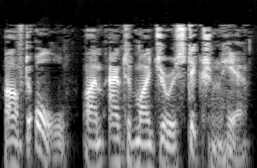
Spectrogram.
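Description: A man performs a middle-aged policeman husband in an audiobook. He is dutiful and understated, with a measured, husky delivery. The recording is dry and slightly dull. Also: medium pitch, very animated, fairly bright tone, no room sound. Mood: measured, mild. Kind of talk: audiobook character voice.

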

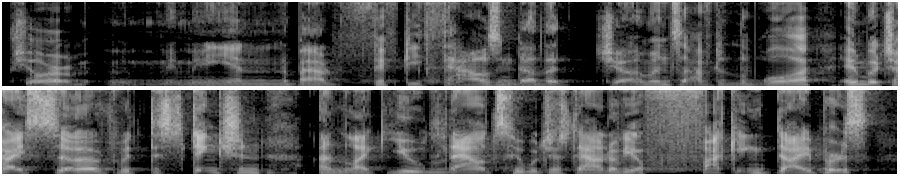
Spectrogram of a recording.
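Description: A man's voice: fairly high pitch, a little fast, creaky, hardly any pauses, a bit bright, no room sound, clean studio sound, pitched above the performer's own voice. A man voicing an indignant, pleading German count in an audiobook, with spluttering, stammering protests. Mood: indignant, incredulous. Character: indignant, pleading German count, cowed aristocrat and war veteran. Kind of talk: audiobook character acting.

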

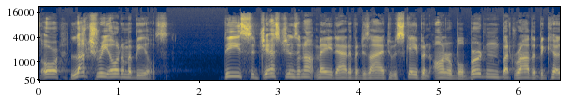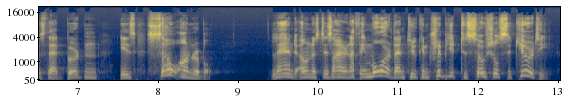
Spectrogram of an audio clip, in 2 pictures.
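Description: A man playing a frantic bald politician, high strained pleading voice, loud, wide swings; paid desperation. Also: dry recording, clean studio sound. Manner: desperate, overwrought speechifying.

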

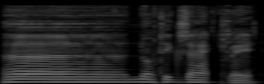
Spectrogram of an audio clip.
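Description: A man voicing a faceless, genderless celestial bureaucrat in an audiobook, cautious, pedantic and officious, with deliberate delivery. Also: medium pitch, fairly even intonation, darkish tone, smooth, no echo, lightly acted. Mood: pedantic, bickering.

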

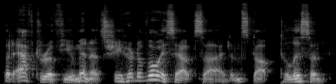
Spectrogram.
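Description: A man's voice: mid-range voice, sing-song, fairly quick, breathy edge. A man narrating a children's storybook as a scripted audiobook reading.

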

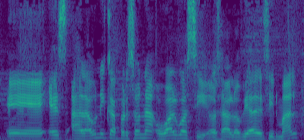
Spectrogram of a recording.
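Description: A man's voice: a little high, fast, a bit bright, soft background music. A man with an accent from Spain chatting casually and effusively as a podcast co-host, speaking with emphasis. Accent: Spanish from Spain. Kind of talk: casual chat.

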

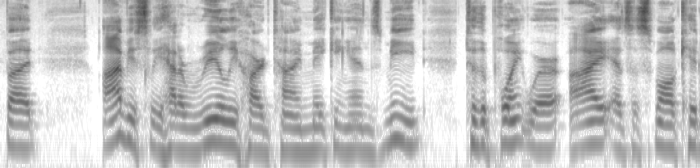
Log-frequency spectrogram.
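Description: A man in his sixties from Northern Virginia, a doctor telling his life story as a guest in a casual interview, rambling with many restarts and self-deprecating humor. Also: medium pitch. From Northern Virginia, United States. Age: 60s. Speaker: guest, obstetrician.

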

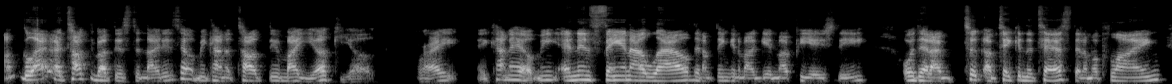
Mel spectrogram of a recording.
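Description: A woman's voice: fairly low pitch, moderate pace, vocal fry, fairly bright tone, husky. A woman in her fifties talking candidly on her solo podcast, encouraging listeners and cursing casually. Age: 50s. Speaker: podcast host. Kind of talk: reflective solo podcast talk.

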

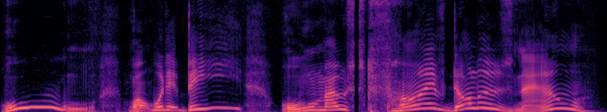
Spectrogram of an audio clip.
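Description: A man voicing an old country witch who feigns naive eagerness in a fluttery, halting way, as an audiobook character. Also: high-pitched, wildly swooping pitch, fairly bright tone, no room sound, clean studio sound, pitched above the performer's own voice, exaggerated voice. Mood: flustered delight. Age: older.

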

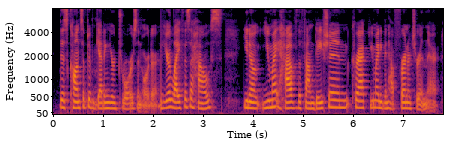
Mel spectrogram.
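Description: A young woman co-hosting a casual podcast, talking things through in a reflective way and explaining with everyday comparisons. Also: lowish voice. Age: young adult. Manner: reflective, uses metaphors, backchannels "yeah". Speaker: podcast co-host. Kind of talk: casual chat.

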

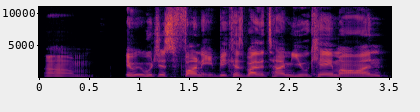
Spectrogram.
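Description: A woman's voice: lowish voice, sing-song, moderate pace, no room sound, studio quality. A woman co-hosting a podcast in casual chat, effusive and rambling, with many restarts. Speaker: podcast co-host and streamer.

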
